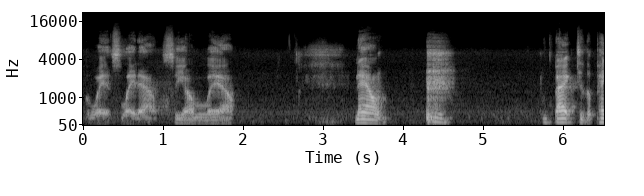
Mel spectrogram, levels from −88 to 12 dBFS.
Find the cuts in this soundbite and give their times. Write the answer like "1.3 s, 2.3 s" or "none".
none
